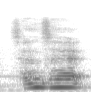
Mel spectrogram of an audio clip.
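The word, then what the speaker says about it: せんせい: 붙었어요 그러나 일본어에서는 반드시 센세 하고 이렇게 해야 됩니다 그다음에 이제 어 발음은 어 어 름은 어떻게 해야 되냐면 선생님은 센세 이렇게 해서 세가 이렇게 길죠 센세 그다음에 그 옆에 학생은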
